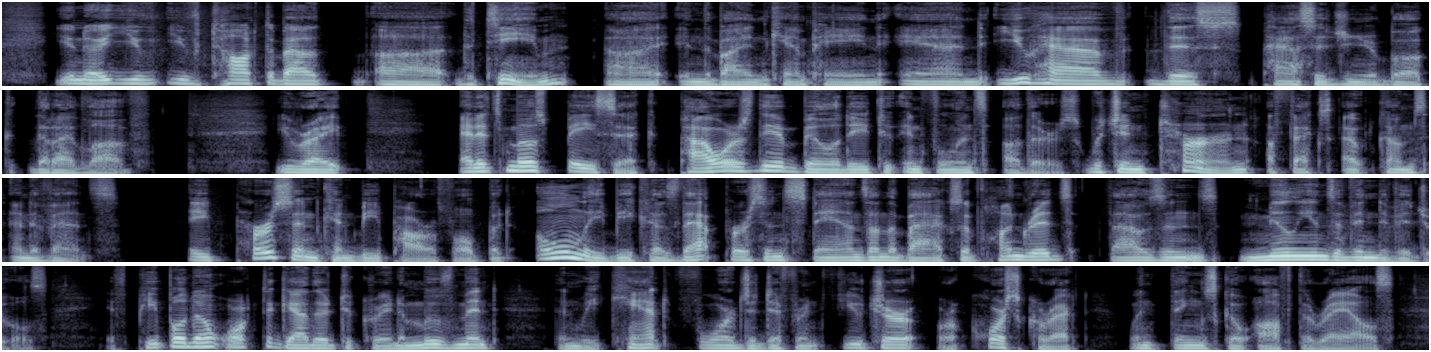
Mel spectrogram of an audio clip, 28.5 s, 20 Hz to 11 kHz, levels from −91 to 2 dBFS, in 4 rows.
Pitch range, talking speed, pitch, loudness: 95-120 Hz, 190 wpm, 105 Hz, -24 LUFS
